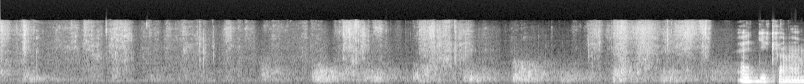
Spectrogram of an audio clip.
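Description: A paper towel rustles and crinkles close by.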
